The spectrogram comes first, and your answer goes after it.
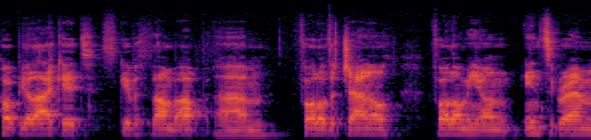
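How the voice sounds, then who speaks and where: Speaking with a non-native accent, a man talks at a fairly slow pace in a medium-pitched voice with monotone, flat intonation. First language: not English. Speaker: board builder and YouTuber. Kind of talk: tutorial. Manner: hesitant, many fillers.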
